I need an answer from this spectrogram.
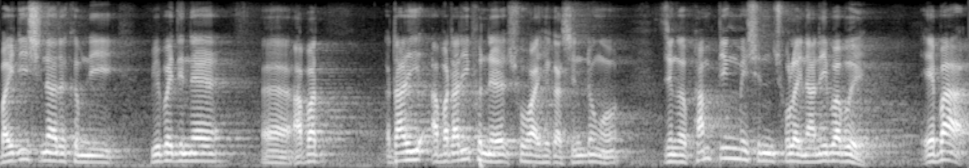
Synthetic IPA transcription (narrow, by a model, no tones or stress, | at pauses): bajdisinaɾɯkʰɯmni | bibajdinɯ | a̰ba | daɾiabadaɾipʰɯnːɯsoɦajɦekasindɔŋɔ | zɯŋɯpʰampiŋmesinsɔlajnanɯjbabɯ | eba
